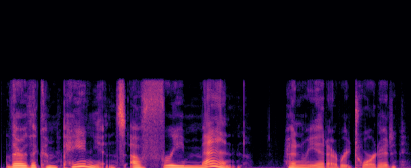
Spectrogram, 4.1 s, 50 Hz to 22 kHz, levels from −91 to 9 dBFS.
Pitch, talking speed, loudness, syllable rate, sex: 195 Hz, 100 wpm, -19 LUFS, 4.5 syllables/s, female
